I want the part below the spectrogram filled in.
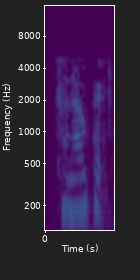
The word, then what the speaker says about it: canopic: So I'm pretty sure it's Kunapik, but we'll pronounce it just in case. Just to get it right. – Canopic jar. – Oh, Canopic. – Canopic.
